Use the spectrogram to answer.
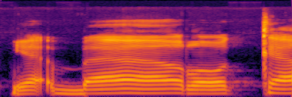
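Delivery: "barakallah" drawn out slowly with a thin, open A. Shown as a demonstration. Teacher correcting students, slow thin barakallah. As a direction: keep the A thin in "barakallah", not "barokallah". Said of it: "Jadi bukan barokallah".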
